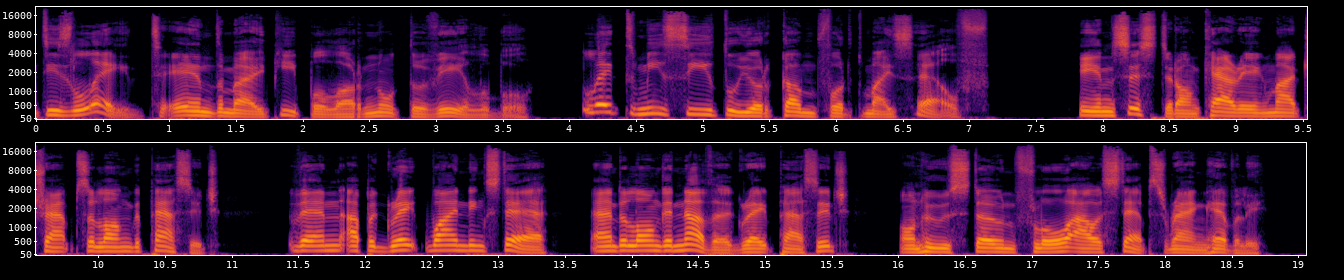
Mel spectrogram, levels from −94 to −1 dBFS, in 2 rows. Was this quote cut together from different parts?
no; 0 cuts

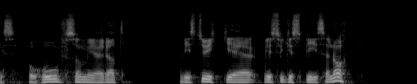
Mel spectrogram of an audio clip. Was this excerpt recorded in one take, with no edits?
yes; 0 cuts

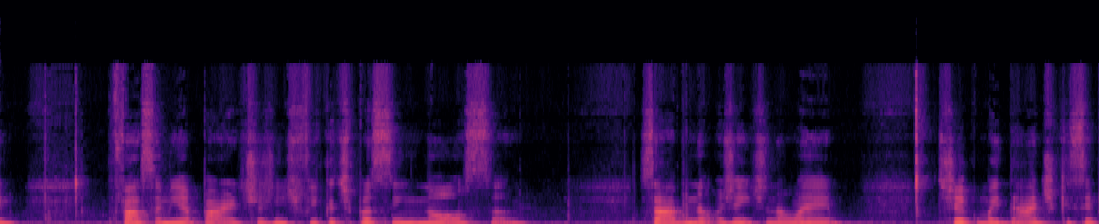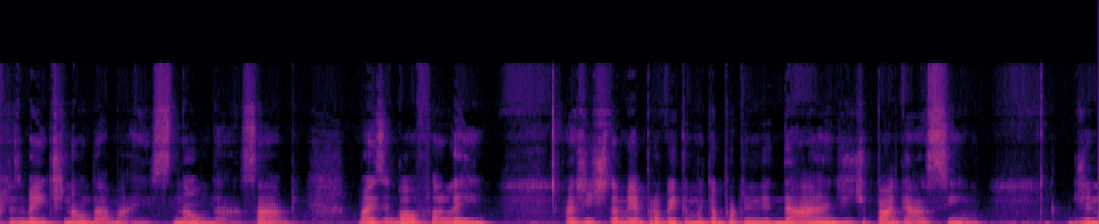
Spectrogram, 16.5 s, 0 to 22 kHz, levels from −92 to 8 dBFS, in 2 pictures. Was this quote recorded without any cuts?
yes; 0 cuts

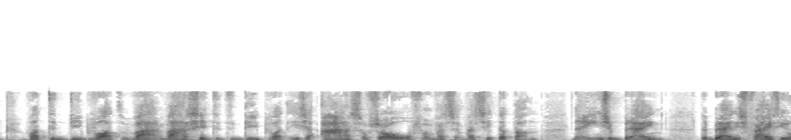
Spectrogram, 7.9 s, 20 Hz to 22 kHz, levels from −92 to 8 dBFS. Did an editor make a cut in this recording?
no; 0 cuts

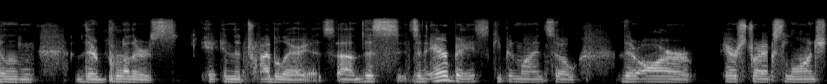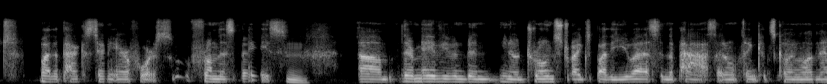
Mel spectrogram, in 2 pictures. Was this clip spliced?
no; 0 cuts

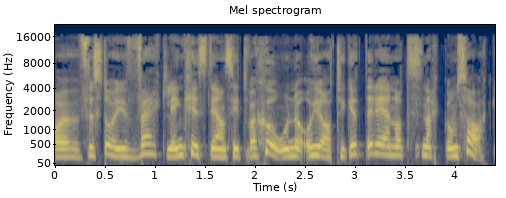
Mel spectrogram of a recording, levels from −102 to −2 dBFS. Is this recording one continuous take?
yes; 0 cuts

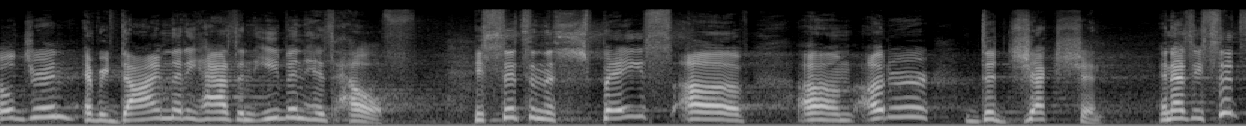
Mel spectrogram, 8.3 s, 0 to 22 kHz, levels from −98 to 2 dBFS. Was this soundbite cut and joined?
no; 0 cuts

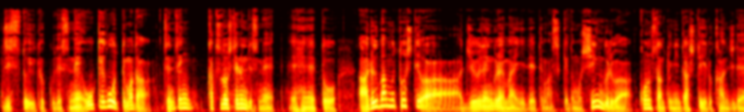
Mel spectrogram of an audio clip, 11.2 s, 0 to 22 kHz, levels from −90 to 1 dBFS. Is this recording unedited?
yes; 0 cuts

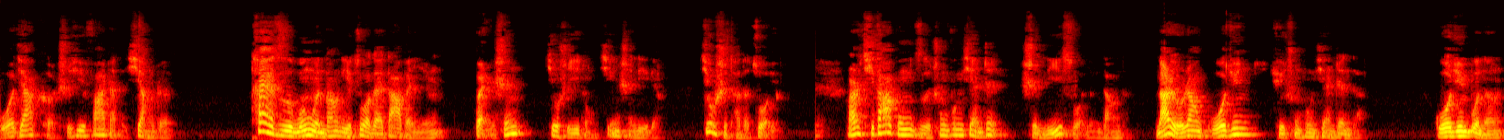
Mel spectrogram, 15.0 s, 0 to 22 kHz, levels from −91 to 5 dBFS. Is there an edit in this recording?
yes; 2 cuts; at 3.3 s, 11.4 s

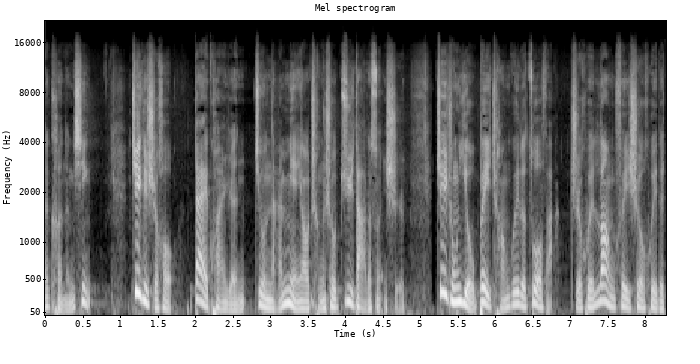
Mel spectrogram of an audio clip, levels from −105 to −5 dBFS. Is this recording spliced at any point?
no; 0 cuts

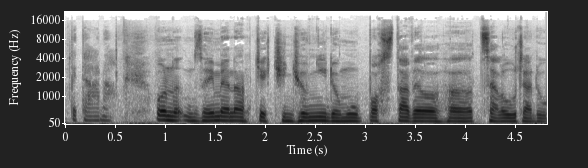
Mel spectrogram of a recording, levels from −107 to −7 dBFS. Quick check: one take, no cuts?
yes; 0 cuts

